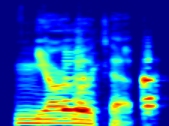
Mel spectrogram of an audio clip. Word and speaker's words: Nyarlathotep: How do you pronounce that again, Dolphin? Nyarlathotep.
